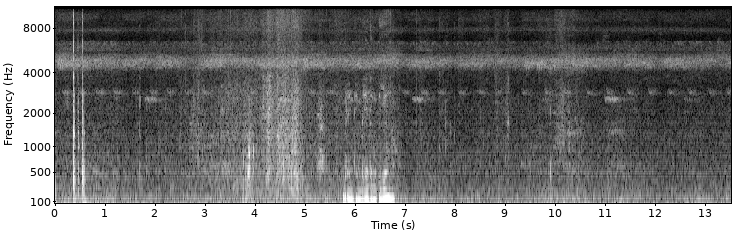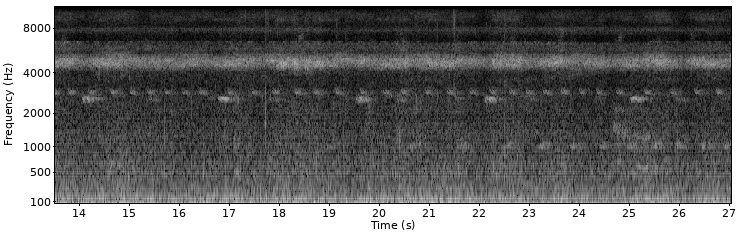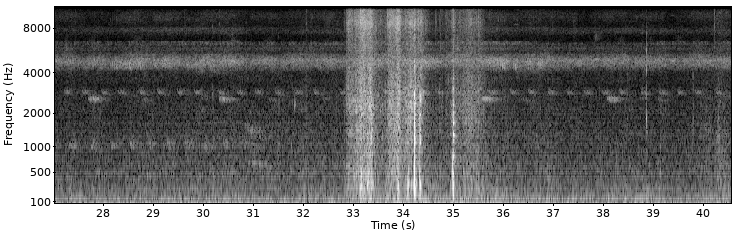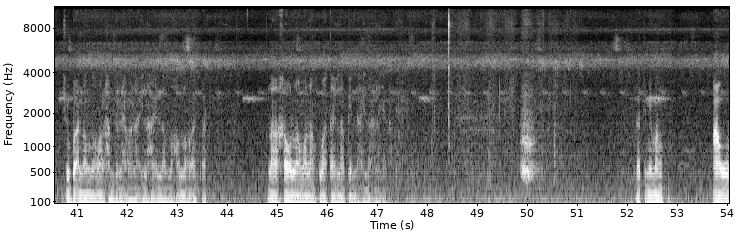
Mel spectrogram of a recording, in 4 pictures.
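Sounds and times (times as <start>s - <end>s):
crickets and insects trilling: 0.0s - 54.0s
loud rustling near microphone: 2.6s - 5.8s, 32.8s - 35.8s.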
